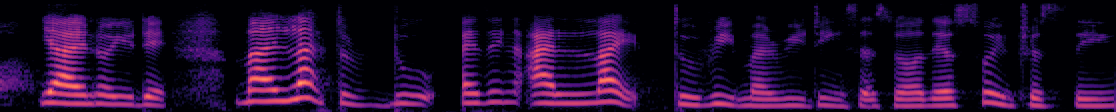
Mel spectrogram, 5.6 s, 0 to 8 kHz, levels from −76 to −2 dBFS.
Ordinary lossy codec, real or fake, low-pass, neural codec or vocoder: none; fake; 7.2 kHz; codec, 24 kHz, 0.5 kbps, DualCodec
